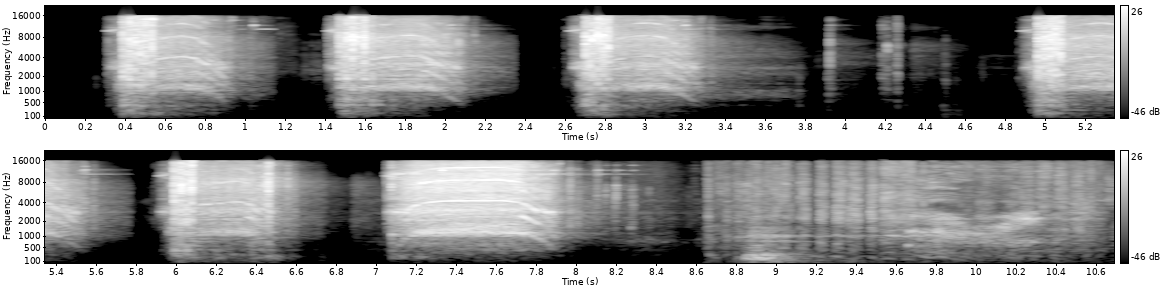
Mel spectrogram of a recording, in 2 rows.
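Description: Milwaukee M18 cordless impact wrench spinning lug nuts off a car wheel: six short bursts of about a second each, the motor's whine rising and then falling in each, the last burst the longest. Softer rattling follows near the end.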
